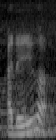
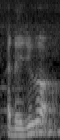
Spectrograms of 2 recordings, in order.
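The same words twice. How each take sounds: The two takes are said the same way.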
